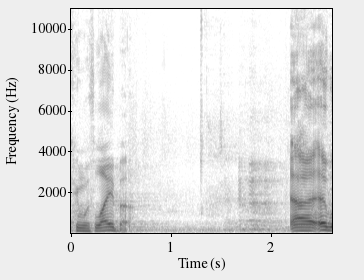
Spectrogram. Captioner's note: attendee laughing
